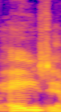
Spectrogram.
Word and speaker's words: Aja: Real quick, my name is pronounced Asia, like the continent. Oh, Asia.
